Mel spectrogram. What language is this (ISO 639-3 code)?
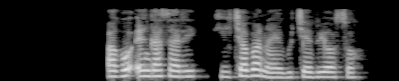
kln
